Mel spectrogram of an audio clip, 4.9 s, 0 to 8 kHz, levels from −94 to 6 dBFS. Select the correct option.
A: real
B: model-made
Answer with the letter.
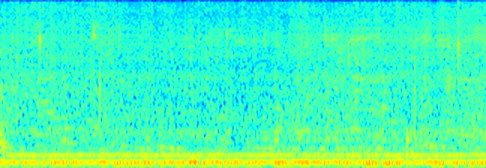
B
